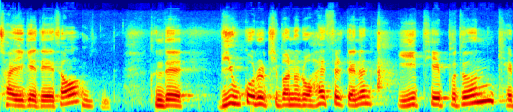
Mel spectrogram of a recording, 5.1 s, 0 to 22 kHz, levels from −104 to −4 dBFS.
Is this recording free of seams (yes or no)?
no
